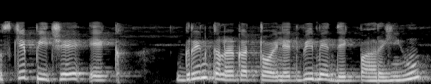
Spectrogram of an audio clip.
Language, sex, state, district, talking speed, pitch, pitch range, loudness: Hindi, female, Arunachal Pradesh, Lower Dibang Valley, 180 wpm, 225 Hz, 190-250 Hz, -14 LUFS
